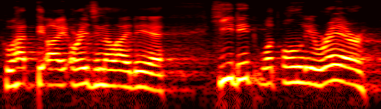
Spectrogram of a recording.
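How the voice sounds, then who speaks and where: High-voiced man giving a keynote. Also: normal speed. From Finland. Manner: engaging, quizzes the audience with show-of-hands questions. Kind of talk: stage keynote storytelling. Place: large festival hall stage. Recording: long hall reverb.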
